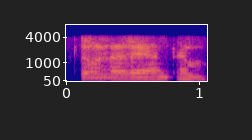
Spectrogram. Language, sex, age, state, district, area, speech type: Telugu, male, 18-30, Telangana, Mahbubnagar, urban, conversation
